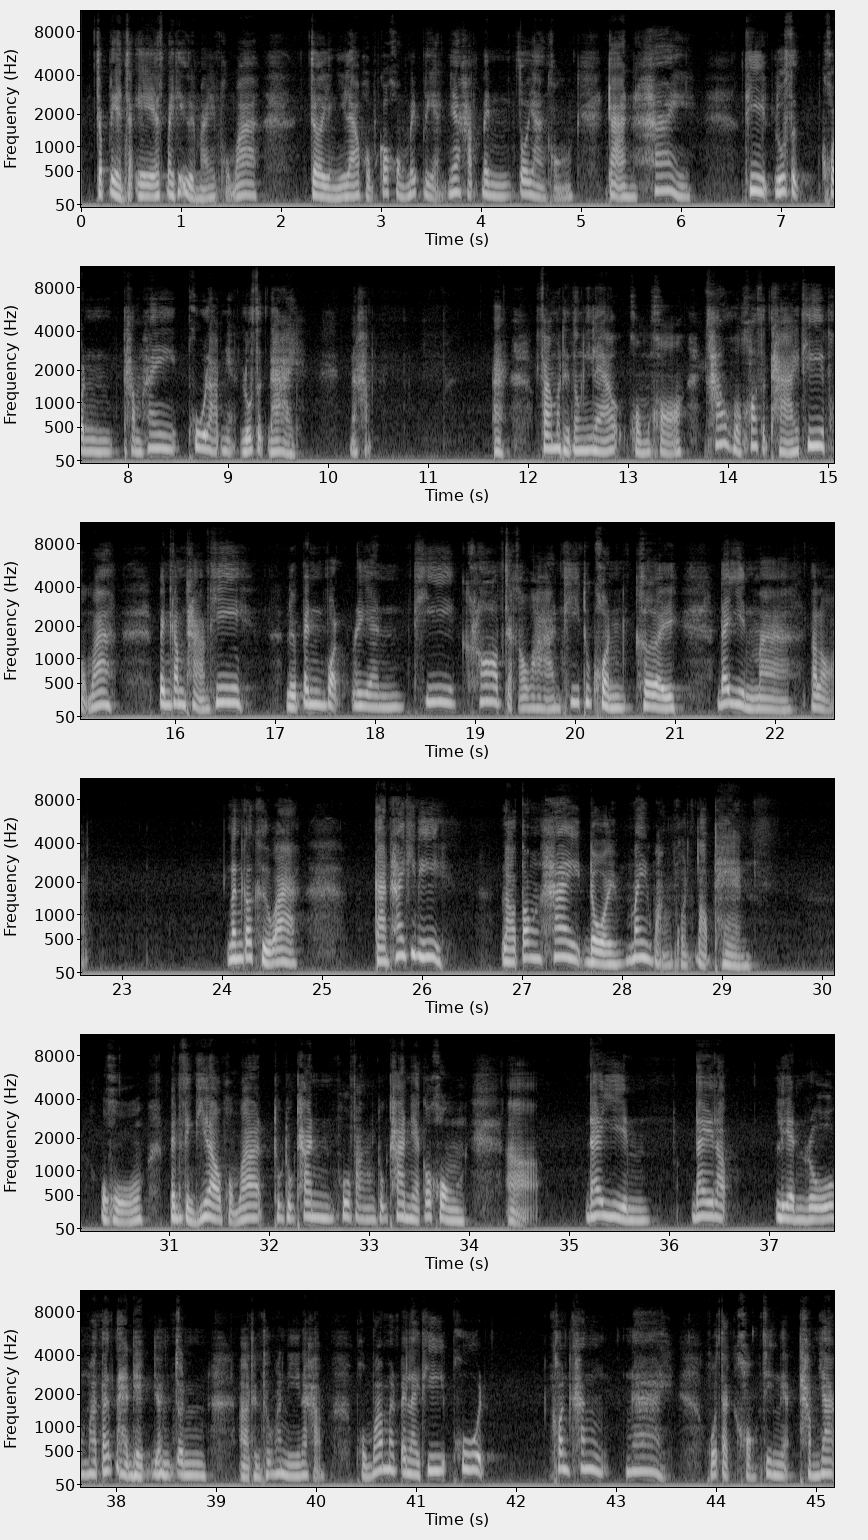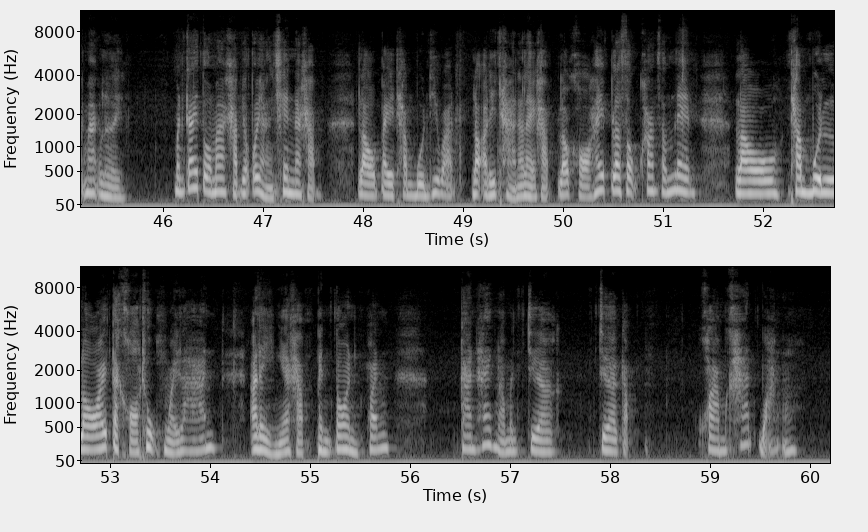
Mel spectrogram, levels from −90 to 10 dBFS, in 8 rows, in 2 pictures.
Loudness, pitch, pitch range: -22 LUFS, 160 Hz, 140-190 Hz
